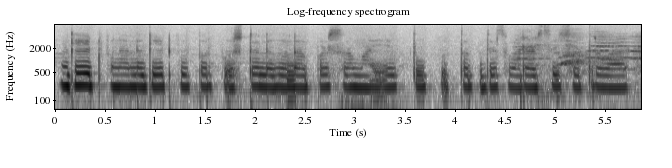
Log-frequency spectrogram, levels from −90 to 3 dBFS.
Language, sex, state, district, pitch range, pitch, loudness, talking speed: Hindi, female, Uttar Pradesh, Varanasi, 210-220 Hz, 215 Hz, -17 LUFS, 195 wpm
